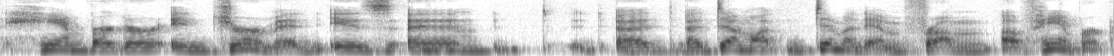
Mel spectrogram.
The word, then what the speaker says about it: demonym: It's spelled like demon-im, like D-E-M-O.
